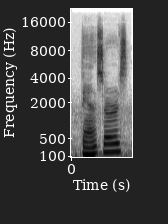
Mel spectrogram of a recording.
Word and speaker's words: dancers: like teacher and teachers here it's a schwa dancers here it's short like like a little e here dances good dances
